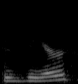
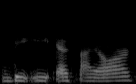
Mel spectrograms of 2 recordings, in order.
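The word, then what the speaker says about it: Désir: And this right here is Desir. It's Desir. That's how you spell it.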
